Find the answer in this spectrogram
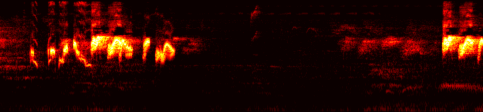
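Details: Female red-whiskered bulbul singing to provoke male song; a busy burst of jumbled whistled, warbling notes, a quiet pause with faint twittering, then another loud phrase.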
